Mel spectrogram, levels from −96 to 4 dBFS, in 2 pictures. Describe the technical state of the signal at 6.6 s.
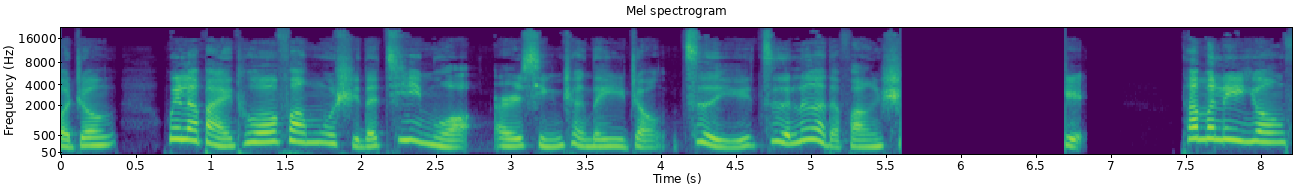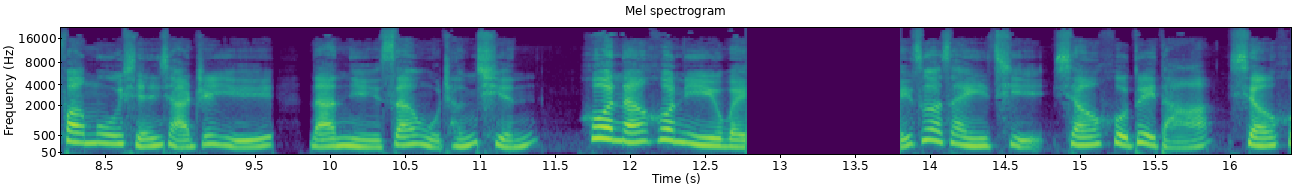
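At 6.6 s the output is silent. A playback stall runs from 5.60 to 6.70 s, about 1.1 s. The player likely ran out of data before resuming.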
